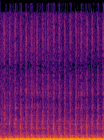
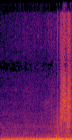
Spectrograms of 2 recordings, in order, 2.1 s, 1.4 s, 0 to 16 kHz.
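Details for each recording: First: Fiat Panda 4x4 after a shock replacement, idling while reversing: idle wavers slightly with a quick, light tappy ticking and runs a bit rough. Owner suspects the spark plugs, not confirmed. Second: 4x4 Fiat Panda idling steadily after a spark plug wire that had popped off the coil pack was refitted; even low exhaust burble with no misses or pops, some handling noise; runs smoothly.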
